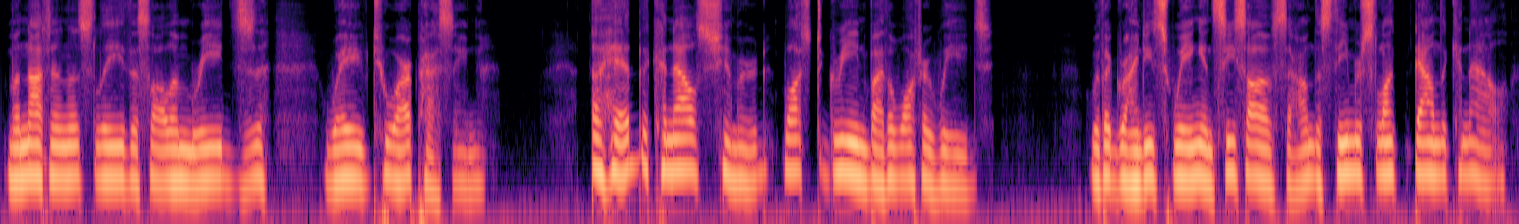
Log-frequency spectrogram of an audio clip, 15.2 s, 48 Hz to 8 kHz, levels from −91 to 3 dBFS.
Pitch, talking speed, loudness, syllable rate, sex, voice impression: 140 Hz, 130 wpm, -18 LUFS, 4.0 syllables/s, male, masculine, adult-like, slightly muffled, sincere, slightly calm, slightly kind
